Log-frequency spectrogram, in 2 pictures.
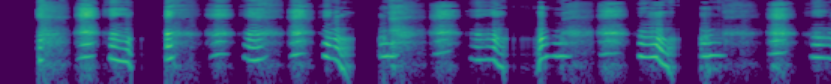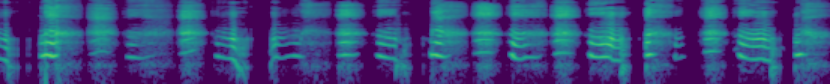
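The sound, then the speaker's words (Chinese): A woman moans over and over in short, breathy, rhythmic bursts, her pitch rising and falling with each one, continuing steadily throughout with no words spoken. “嘴里也不断的发出呻吟声”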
